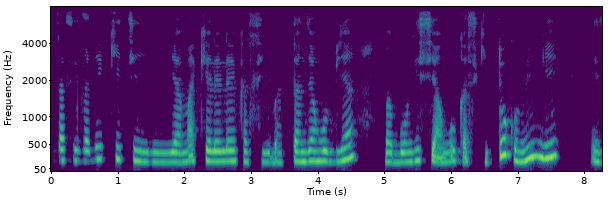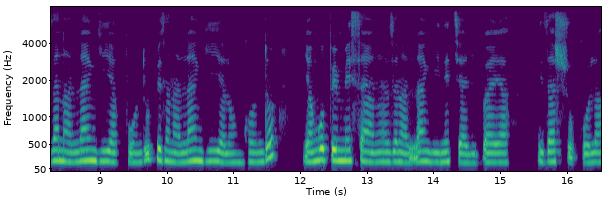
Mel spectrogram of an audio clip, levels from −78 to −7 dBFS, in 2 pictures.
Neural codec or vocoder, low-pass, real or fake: none; 7.2 kHz; real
